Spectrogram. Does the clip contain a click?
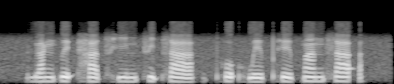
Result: no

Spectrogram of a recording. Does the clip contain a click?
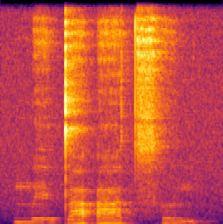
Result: no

